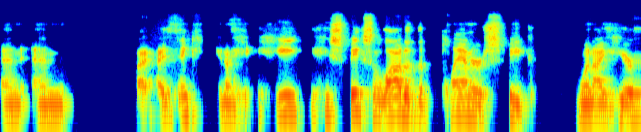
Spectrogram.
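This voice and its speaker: A man with a New York accent, high pitch, ordinary pitch variation and a moderate pace. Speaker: disaster management expert. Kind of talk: podcast interview. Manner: halting, many repeated words.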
